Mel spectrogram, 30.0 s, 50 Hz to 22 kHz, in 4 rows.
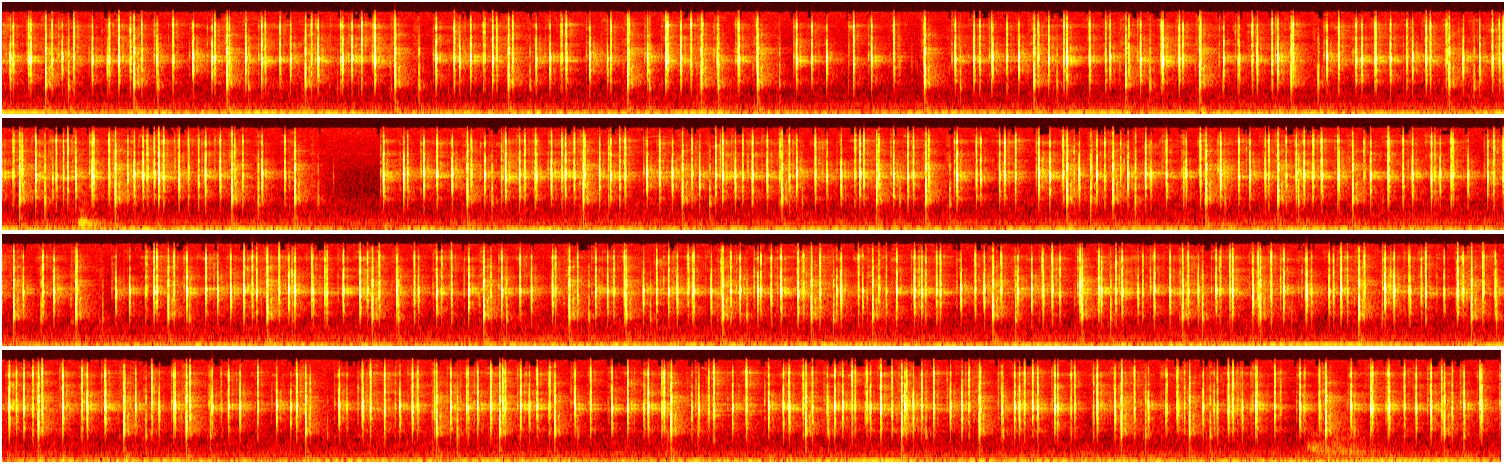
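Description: Fast, continuous typing on an Optica prototype 60% custom mechanical keyboard: Gateron Smoothie linear switches, lubed, in an aluminium plate on a leaf-spring mount, with GMK keycaps. The typing stops for a moment about nine seconds in, then carries on.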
